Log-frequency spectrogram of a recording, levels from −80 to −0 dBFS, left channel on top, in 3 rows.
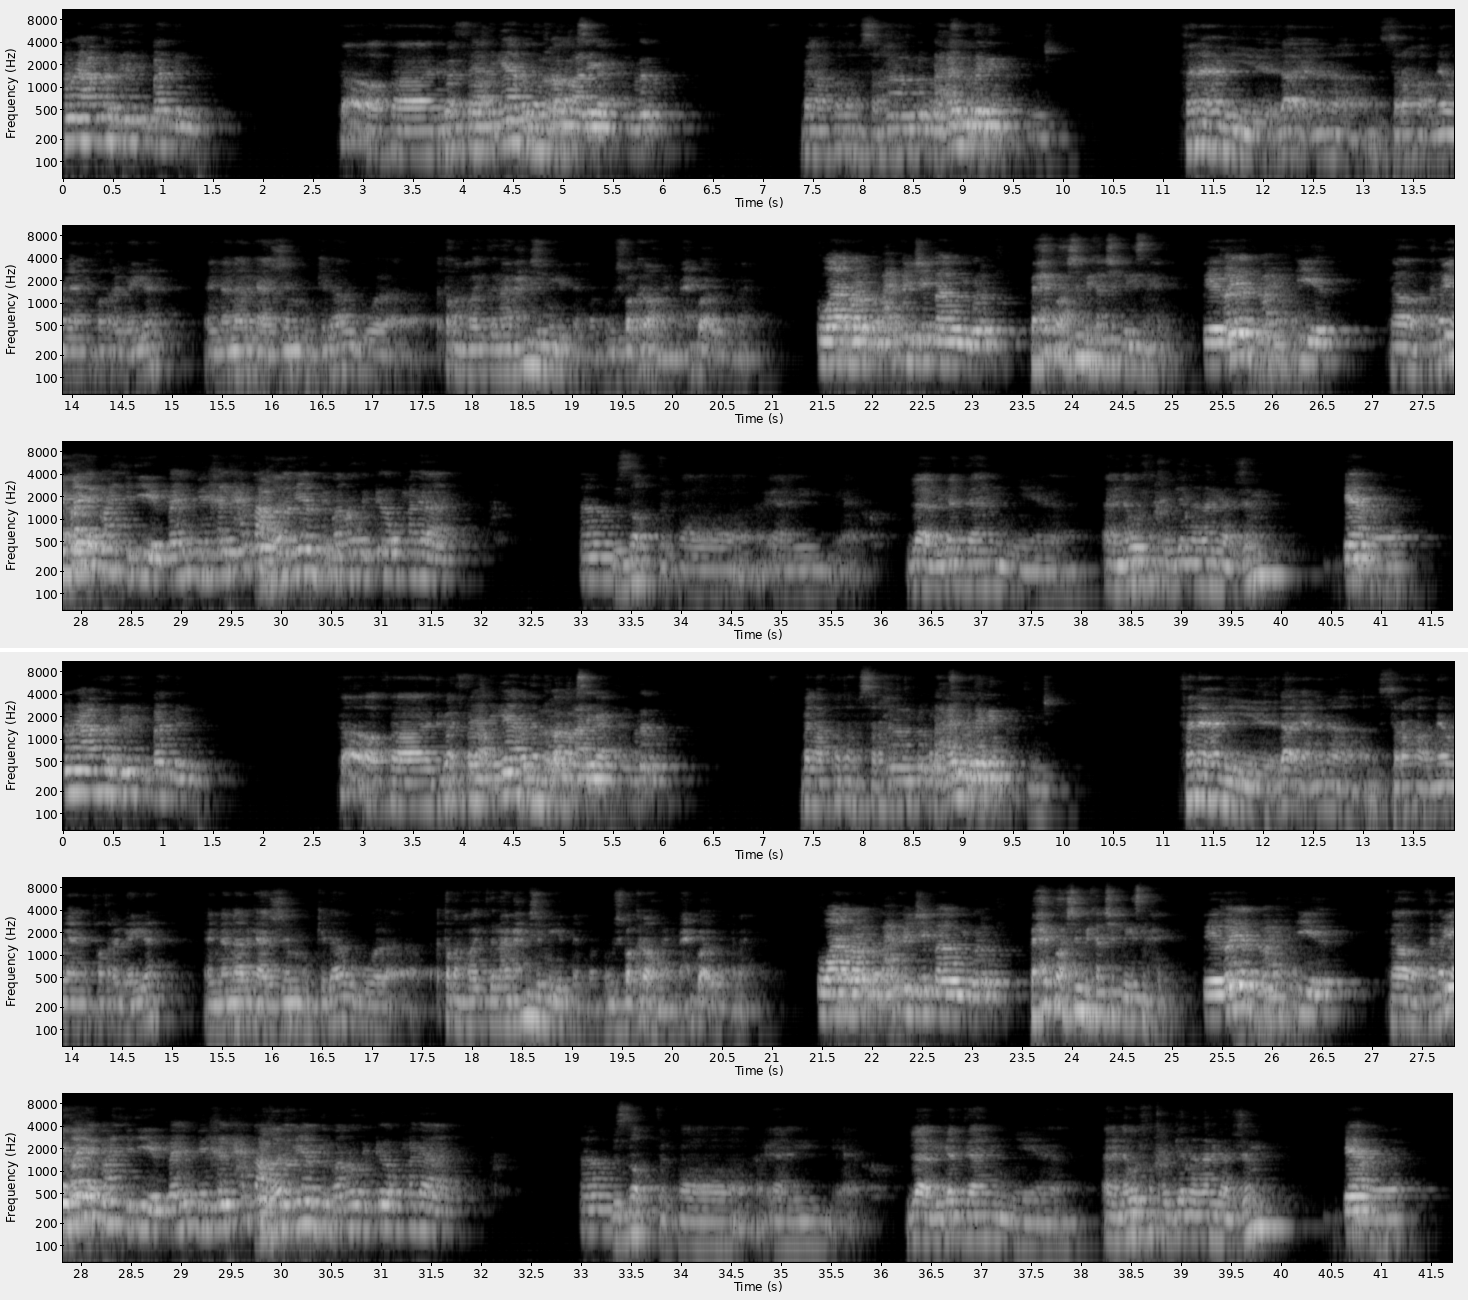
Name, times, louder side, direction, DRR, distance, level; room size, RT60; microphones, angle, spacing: voice 1, 0.0-1.3 4.0-5.9 8.2-9.3 21.4-23.2 25.3-26.6 27.7-31.6 33.0-33.3 40.6-40.9, right 1 dB, 40° left, -8 dB, 1.5 m, -26 dB
voice 2, 2.8-5.7 7.4-9.4 9.6-9.9 11.2-14.9 15.3-20.8 21.6-22.3 23.6-25.0 25.6-26.3 27.2-28.3 29.7-30.6 33.3-35.8 36.2-37.9 38.2-39.9 40.7-41.2, right 2 dB, 60° right, 1 dB, 0.4 m, -31 dB
4.1 x 3.3 x 2.3 m, 0.80 s
head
